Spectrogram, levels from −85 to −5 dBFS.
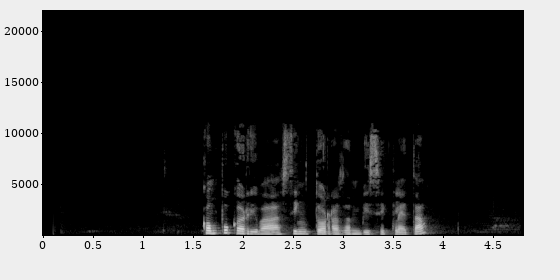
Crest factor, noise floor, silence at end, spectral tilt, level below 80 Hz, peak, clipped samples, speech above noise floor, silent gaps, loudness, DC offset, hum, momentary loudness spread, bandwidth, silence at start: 22 dB; -78 dBFS; 0.95 s; -6 dB/octave; -82 dBFS; -8 dBFS; under 0.1%; 51 dB; none; -28 LUFS; under 0.1%; none; 7 LU; 11.5 kHz; 1.6 s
